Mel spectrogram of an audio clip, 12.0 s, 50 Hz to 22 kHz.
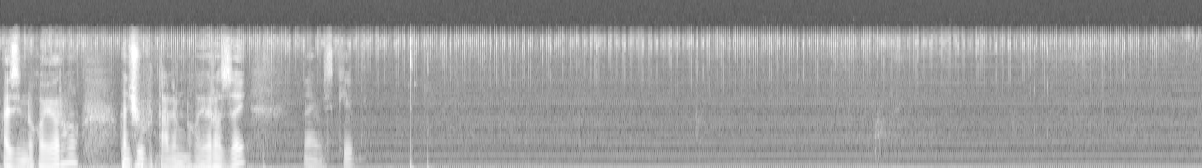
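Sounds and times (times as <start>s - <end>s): faint electrical hum and hiss: 0.0s - 12.0s
faint ticks: 3.4s - 12.0s
sharp click: 4.0s - 4.5s.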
